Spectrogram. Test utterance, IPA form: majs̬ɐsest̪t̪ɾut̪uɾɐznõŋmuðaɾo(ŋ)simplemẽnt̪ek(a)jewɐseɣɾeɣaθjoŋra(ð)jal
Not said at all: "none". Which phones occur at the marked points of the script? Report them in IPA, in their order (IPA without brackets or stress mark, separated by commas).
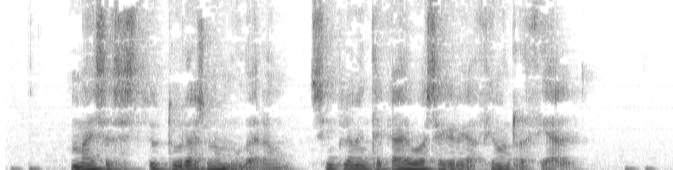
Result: ŋ, a, θ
